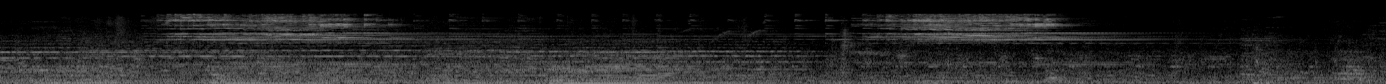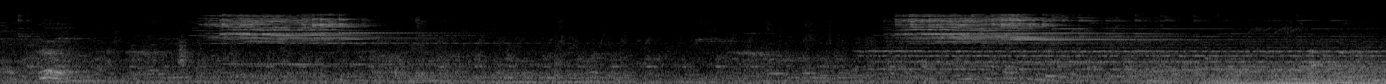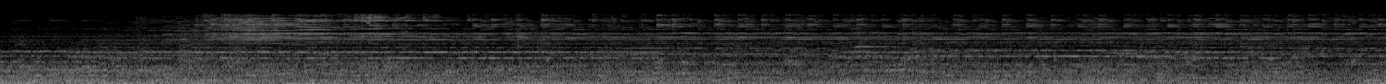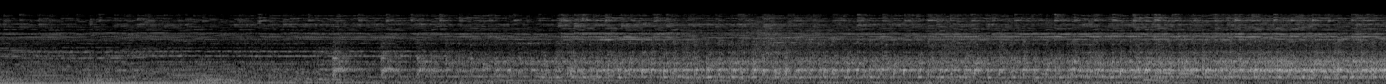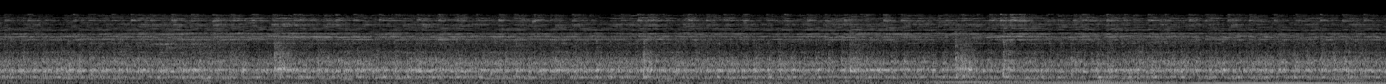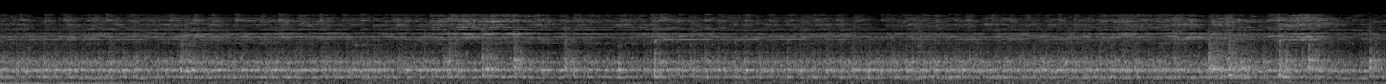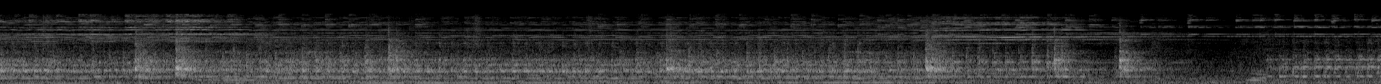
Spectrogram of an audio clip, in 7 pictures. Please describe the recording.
BR 094 Himalaya Buddhistmonks
Buddhist monks praying in Himalaya.
In this file, you’re outside, in front of a Himalayan monastery, and you can hear Buddhist monks praying, chanting, playing drums, horns and bells.
Recorded in September 2007, with a Boss Micro BR.
prayer, Buddhist, Himalaya, pagoda, voices, Tibetan, horns, Field-recording, mantra, atmosphere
